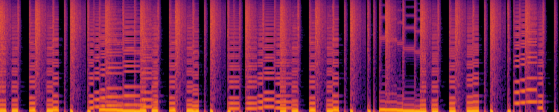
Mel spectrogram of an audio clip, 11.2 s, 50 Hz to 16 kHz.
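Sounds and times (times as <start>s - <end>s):
eight-bit garage music from a game: 0.0s - 11.1s.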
